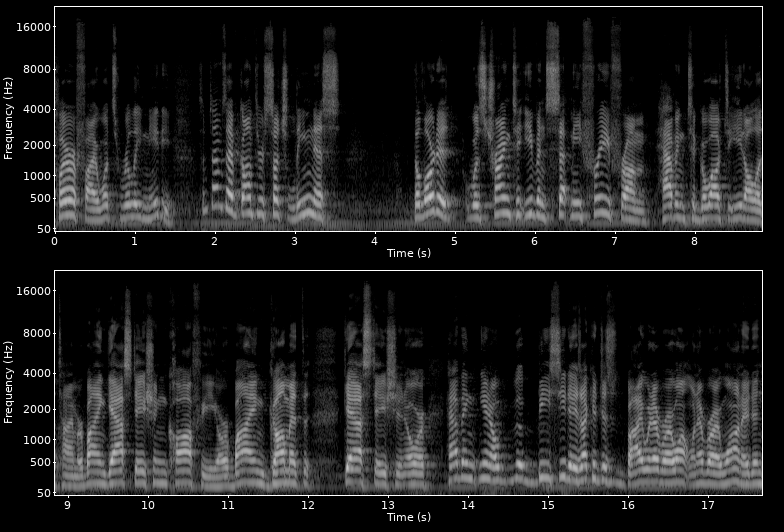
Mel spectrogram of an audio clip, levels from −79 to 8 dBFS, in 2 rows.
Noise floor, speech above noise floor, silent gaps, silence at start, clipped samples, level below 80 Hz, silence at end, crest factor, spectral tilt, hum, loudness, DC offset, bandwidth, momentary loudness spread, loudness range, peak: -55 dBFS; 29 dB; none; 0 s; under 0.1%; -66 dBFS; 0 s; 18 dB; -3.5 dB/octave; none; -26 LUFS; under 0.1%; 18 kHz; 8 LU; 3 LU; -8 dBFS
